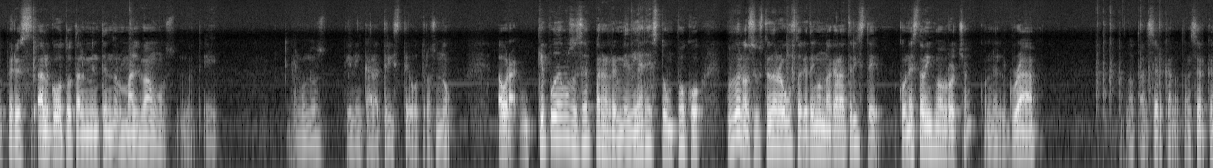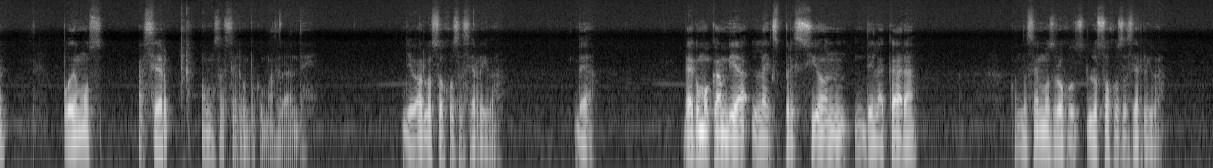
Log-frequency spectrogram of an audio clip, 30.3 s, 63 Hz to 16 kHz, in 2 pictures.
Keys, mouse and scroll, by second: 0.3 KP_1, 1.5-2.5 shift+middle drag, 3.5-4.7 middle drag, 5.1-6.7 middle drag, 7.0-8.1 middle drag, 8.9 KP_1, 10.8 f, 12.2 click, 13.0 scroll up 2, 14.7 KP_Subtract, 18.4 f, 19.0 click, 19.9-22.6 drag, 23.8-25.5 drag, 26.1 click, 27.3 click, 29.9-30.3 middle drag.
